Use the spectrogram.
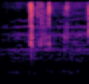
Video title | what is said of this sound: COUTEAUX WENGER ( VICTORINOX ) ANCIEN | Ça fait plastoc, parce qu'il cogne sur le plastique. Le manche c'est du plastique.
